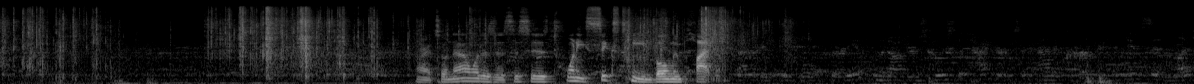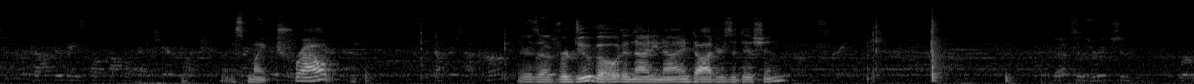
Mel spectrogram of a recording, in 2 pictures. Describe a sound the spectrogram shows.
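Trading cards rustle and slap as they are shuffled by hand.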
